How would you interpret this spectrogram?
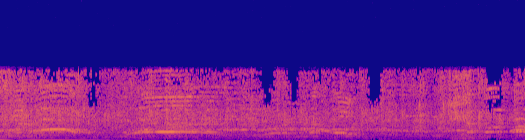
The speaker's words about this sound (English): Come on, clap your hands right now. The Lord's in this room.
